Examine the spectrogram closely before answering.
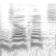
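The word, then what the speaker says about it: Jokić: Yeah, Jokic.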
